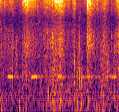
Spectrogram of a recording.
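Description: Faint rustling and shuffling steps of a person handling cloth bags clipped to a line, with a thin high steady tone that breaks off and resumes several times.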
